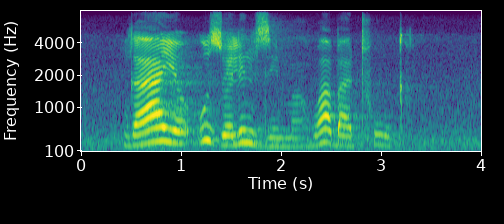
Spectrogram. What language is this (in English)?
Xhosa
